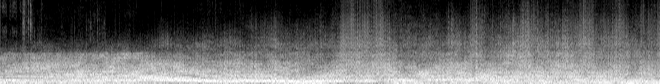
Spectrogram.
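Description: Eurofighter Typhoon's twin turbofans running at full power in reheat, a loud, steady jet noise overhead. A crackling edge comes in from about halfway through as the jet pulls away.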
